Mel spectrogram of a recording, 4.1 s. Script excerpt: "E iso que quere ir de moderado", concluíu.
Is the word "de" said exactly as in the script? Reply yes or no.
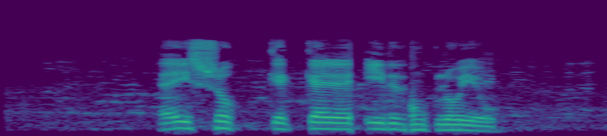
no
